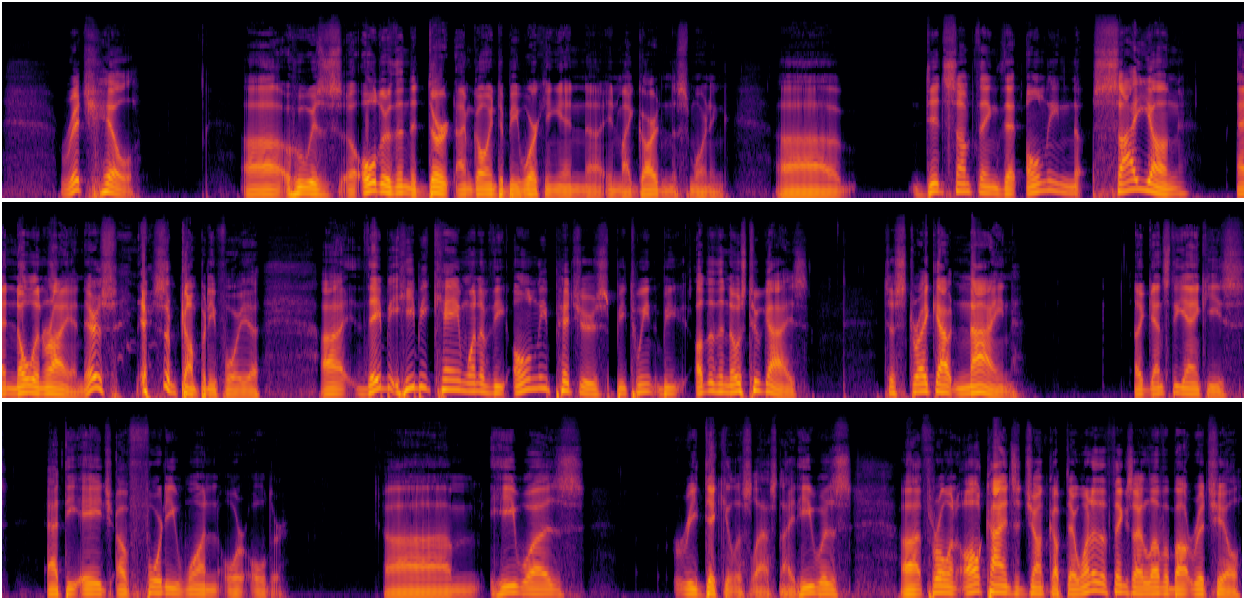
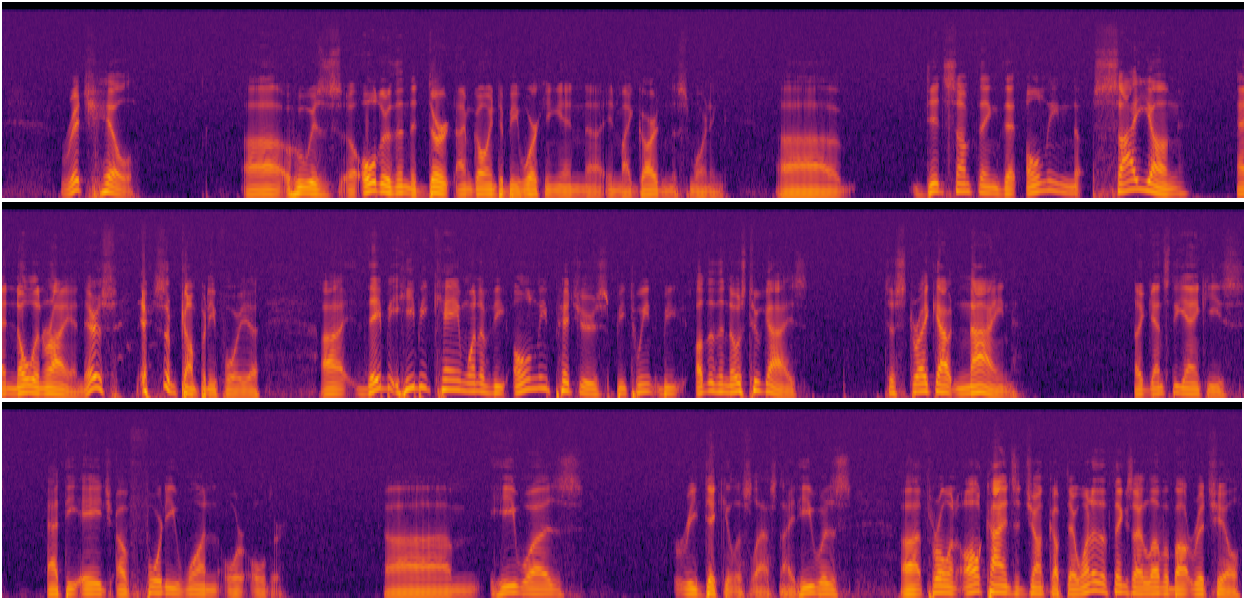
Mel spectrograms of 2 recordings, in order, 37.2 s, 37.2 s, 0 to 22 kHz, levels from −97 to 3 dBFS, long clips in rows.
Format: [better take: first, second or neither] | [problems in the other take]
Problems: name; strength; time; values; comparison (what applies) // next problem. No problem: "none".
first | hiss; faint; throughout; 25 dB below the speech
